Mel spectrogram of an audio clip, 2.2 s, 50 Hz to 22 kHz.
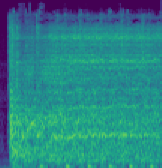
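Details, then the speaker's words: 1972 John Deere 110 with an 8 hp Kohler engine cranks with even compression thumps about three a second under a steady starter whine but never fires; no spark, and the owner suspects the ignition points need pulling and cleaning. "looks like we might have to take that step but don't see any spark"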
